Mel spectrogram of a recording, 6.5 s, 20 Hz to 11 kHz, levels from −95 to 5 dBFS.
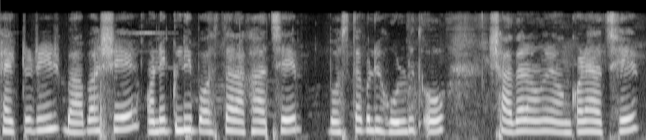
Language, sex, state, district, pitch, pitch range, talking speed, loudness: Bengali, female, West Bengal, Cooch Behar, 250 Hz, 240-265 Hz, 140 wpm, -13 LUFS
